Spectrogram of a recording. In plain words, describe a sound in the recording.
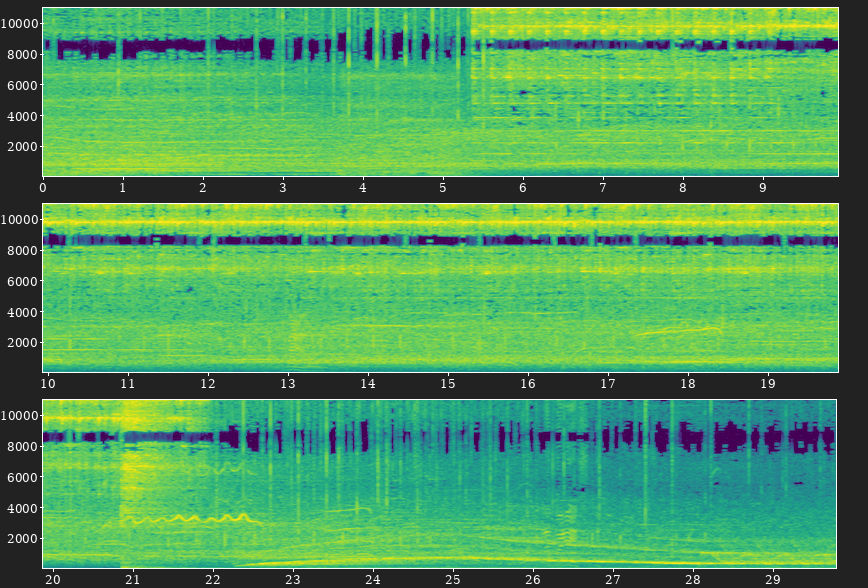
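Loud rock music plays through powerful loudspeakers.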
